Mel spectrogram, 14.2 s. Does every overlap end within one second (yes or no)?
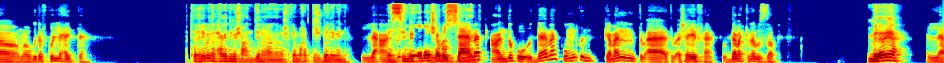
no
